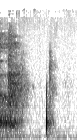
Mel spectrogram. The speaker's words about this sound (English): Guys, I apologize for the yawning. I'm still kind of laying down while I'm doing this because I'm so tired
